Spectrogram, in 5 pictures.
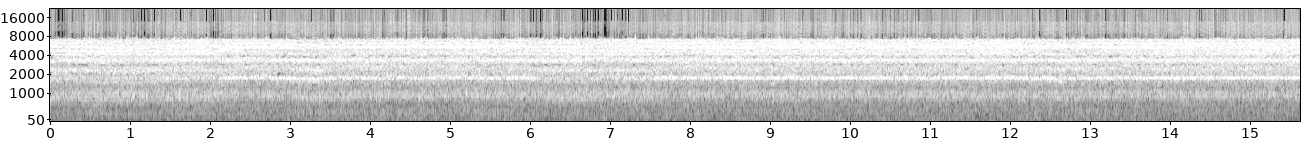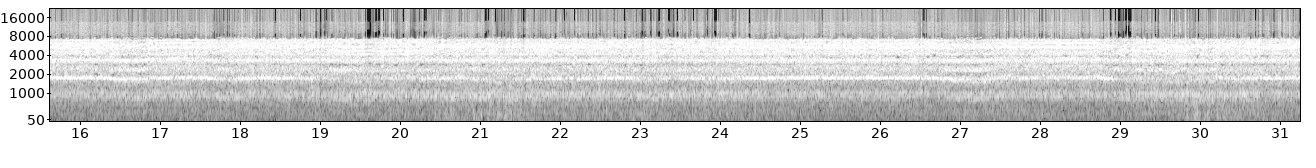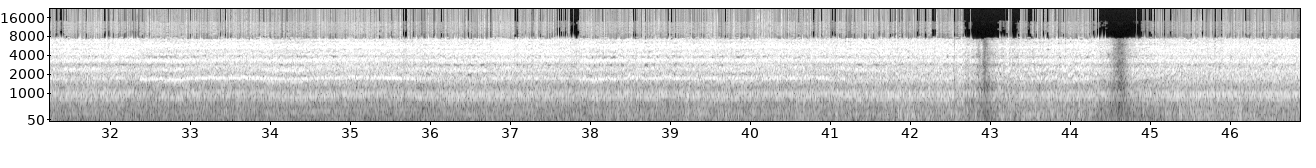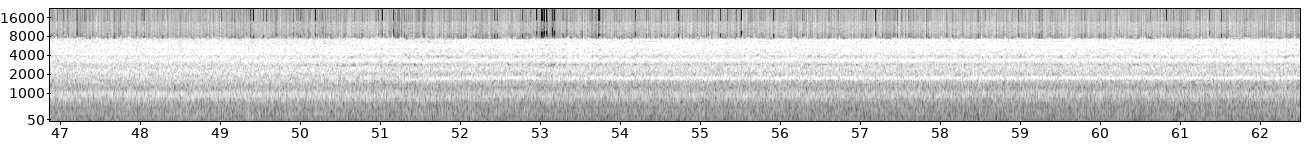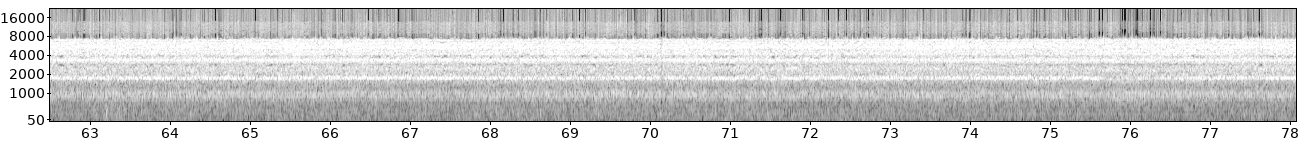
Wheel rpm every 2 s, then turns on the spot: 220, 230, 230, 230, 230, 230, 230, 230, 230, 230, 220, 230, 230, 230, 220, 230, 220, 230, 220, 220, 220, 170, 140, 210, 210, 220, 230, 230, 230, 230, 230, 230, 230, 230, 230, 230, 230, 230, 230.
none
